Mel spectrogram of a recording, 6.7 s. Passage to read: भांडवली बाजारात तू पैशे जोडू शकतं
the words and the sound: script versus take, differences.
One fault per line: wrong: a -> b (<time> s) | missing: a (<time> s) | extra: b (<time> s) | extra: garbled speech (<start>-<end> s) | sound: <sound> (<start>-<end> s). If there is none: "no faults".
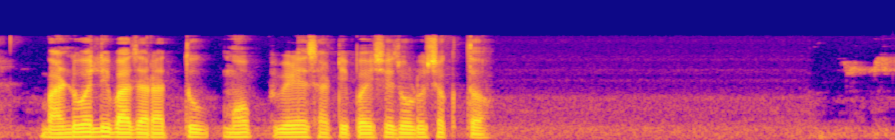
extra: मोप वेळेसाठी (1.7 s)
